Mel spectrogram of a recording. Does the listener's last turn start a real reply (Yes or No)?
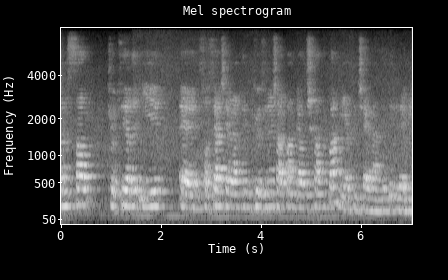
Yes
